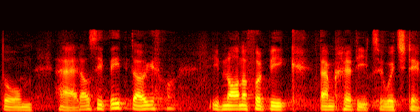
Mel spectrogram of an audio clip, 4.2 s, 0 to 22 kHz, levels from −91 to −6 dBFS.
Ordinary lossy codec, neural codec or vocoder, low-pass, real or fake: MP3, 48 kbps; codec, 16 kHz, 0.8 kbps, ZipCodec; 7.2 kHz; fake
